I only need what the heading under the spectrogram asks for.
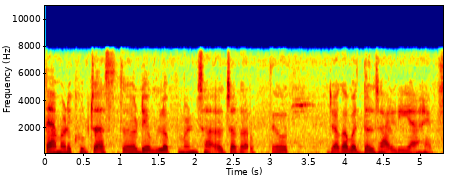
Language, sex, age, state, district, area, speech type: Marathi, female, 45-60, Maharashtra, Nagpur, rural, spontaneous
